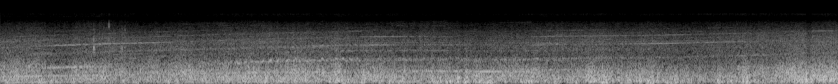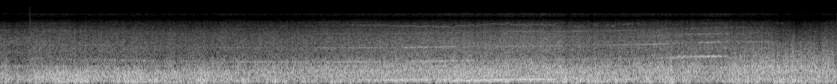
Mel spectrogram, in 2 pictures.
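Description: LiveWire electric motorcycle under way: the electric motor's whine, several thin tones gliding slowly up in pitch as it gathers speed, over a rush of wind and road noise that grows louder about halfway through.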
